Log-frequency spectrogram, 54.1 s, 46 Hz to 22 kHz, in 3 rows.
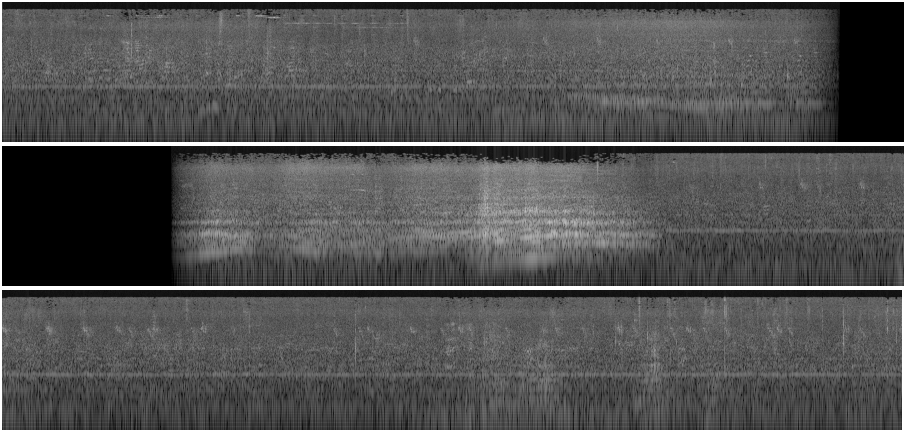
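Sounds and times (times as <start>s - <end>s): low street rumble: 0.0s - 16.8s, 21.4s - 54.0s
sports car engine revving: 21.5s - 31.4s.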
